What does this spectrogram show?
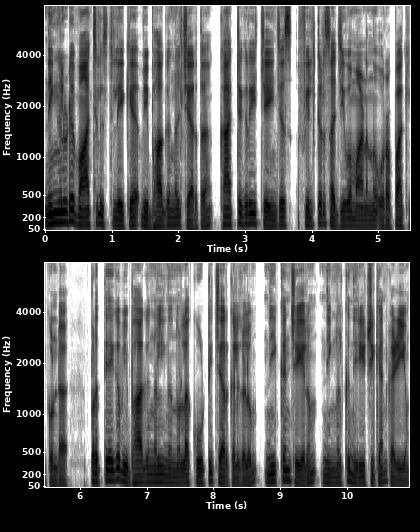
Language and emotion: Malayalam, neutral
